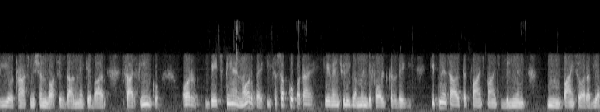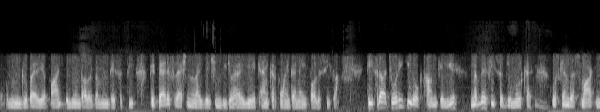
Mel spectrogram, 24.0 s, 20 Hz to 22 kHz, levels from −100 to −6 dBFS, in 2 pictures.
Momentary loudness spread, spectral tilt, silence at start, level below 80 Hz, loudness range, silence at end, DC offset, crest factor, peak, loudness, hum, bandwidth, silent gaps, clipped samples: 9 LU; -8.5 dB/octave; 0 s; -68 dBFS; 2 LU; 0 s; under 0.1%; 20 dB; -8 dBFS; -29 LUFS; none; 9.6 kHz; none; under 0.1%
